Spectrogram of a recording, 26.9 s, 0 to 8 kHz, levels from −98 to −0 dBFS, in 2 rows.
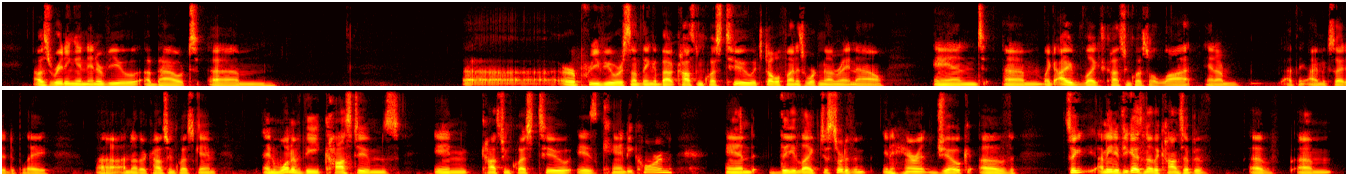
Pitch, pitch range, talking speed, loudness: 110 Hz, 100-120 Hz, 180 wpm, -28 LUFS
